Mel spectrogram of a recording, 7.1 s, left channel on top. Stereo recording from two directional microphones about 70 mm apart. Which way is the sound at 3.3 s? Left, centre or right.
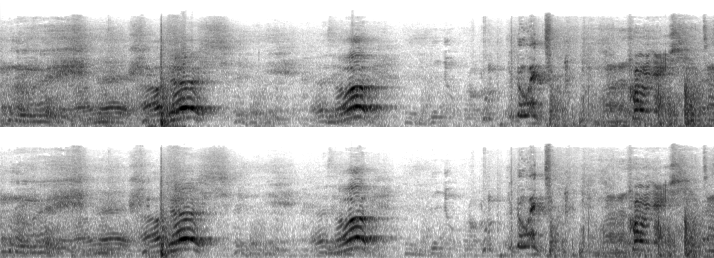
Left.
